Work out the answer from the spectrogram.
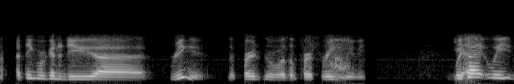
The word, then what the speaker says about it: Ringu: The U is kind of the U is kind of, it's almost silent, but it doesn't look right when like to hear it pronounced correctly. It should be something more like Ringu or something.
